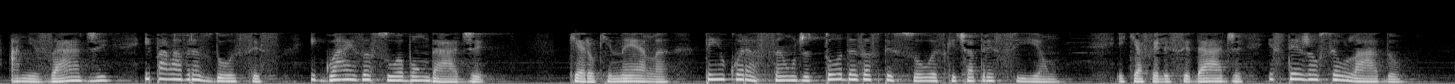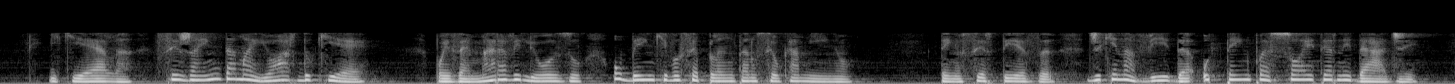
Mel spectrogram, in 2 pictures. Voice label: ANIV NEUTRO, fem; Aniversarios; Telemensagens; Telemensagens 2017

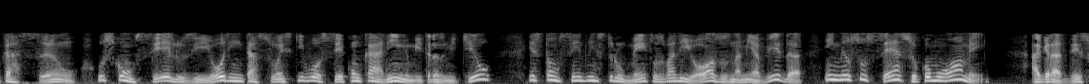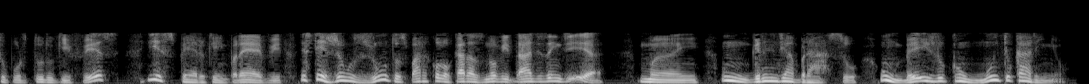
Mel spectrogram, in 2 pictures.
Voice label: SAUDADES MAE, Só Voz, masc; Telemensagens; Telemensagens 2017

